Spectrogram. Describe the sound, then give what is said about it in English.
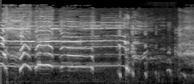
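A loud, high-pitched excited squeal, an ecstatic fangirl squee that wavers and holds for over a second before breaking into shorter squeaky yelps. No talking. “So for Indaloran, I have to give a big squeeze.”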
